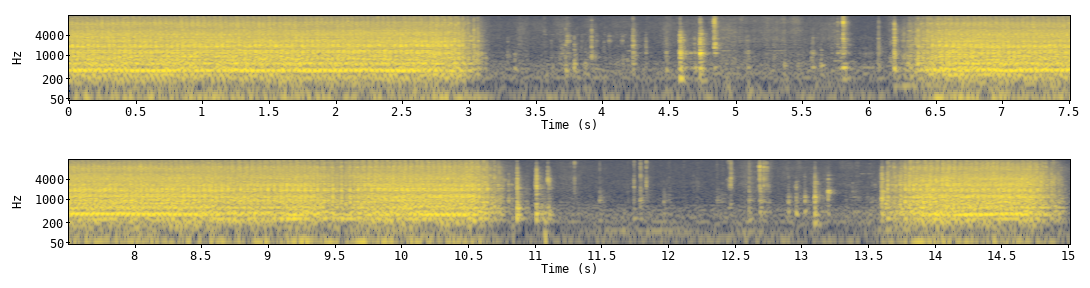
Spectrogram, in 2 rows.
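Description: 1952 Singer 15-91 sewing machine running steadily while stitching a seam, stopping about three seconds in, running again for about four seconds, and starting once more for a short run near the end. Small clicks and fabric handling in the pauses.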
